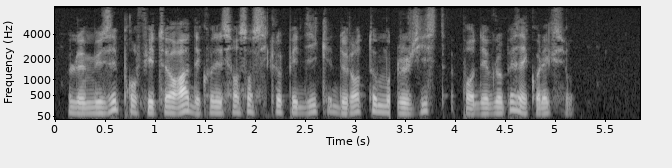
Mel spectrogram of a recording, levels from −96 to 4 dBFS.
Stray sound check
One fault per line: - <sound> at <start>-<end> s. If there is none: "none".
- dropout at 3.3-3.4 s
